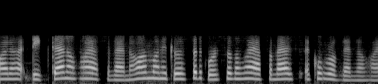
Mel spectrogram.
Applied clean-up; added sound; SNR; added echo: neural separator model SepFormer WHAMR!.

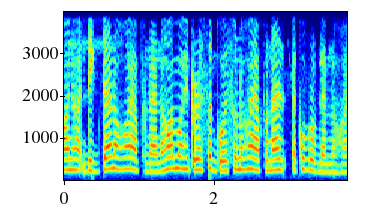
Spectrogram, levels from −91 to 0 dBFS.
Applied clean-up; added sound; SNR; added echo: none; none; none; none.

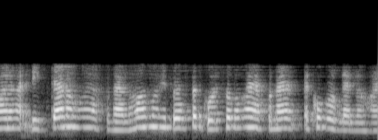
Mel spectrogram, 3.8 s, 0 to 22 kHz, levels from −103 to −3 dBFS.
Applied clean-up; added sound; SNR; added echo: neural mask model DeepFilterNet 3.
